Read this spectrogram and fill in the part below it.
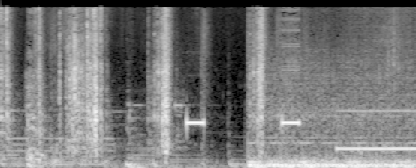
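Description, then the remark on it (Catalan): A phone being dialed: rapid clicks and short keypad tones, followed by a steady dial or ringing tone that holds on toward the end. No voices, clear. “Bueno, vam començar trucant el número des d'on va ser enviat el missatge. Fixa't. Endavant, tal trucada telefònica.”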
